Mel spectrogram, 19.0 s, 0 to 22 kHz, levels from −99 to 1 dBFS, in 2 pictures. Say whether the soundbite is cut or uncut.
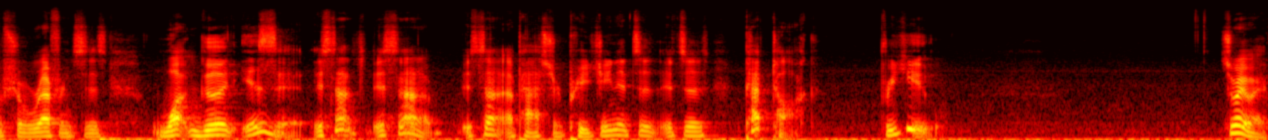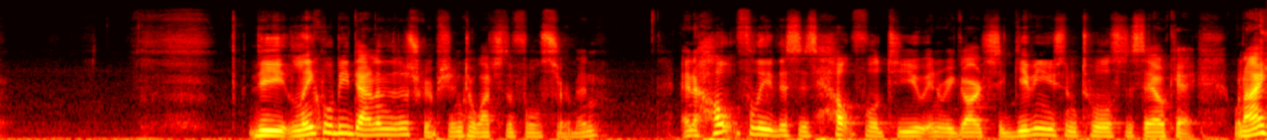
cut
